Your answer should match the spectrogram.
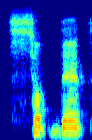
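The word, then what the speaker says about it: Sopdet: So these two here, okay, and we are not quite sure if we pronounce it correctly, because you see here the SPDT. This is more or less what we think the consonants of this name were, and we usually call it Sobdet or something like that.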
